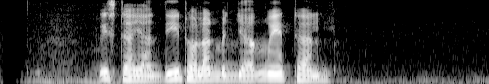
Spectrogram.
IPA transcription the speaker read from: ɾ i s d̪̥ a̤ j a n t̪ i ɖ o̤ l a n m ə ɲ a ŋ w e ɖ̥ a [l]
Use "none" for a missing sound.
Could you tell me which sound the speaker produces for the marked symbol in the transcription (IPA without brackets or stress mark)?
l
